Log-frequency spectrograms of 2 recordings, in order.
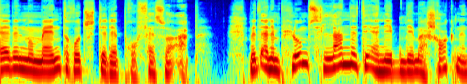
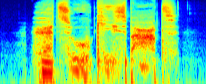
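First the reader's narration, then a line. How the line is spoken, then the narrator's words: Whispering in ear. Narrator (German): flüsterte er dem kleinen Kerl ins Ohr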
